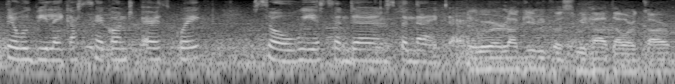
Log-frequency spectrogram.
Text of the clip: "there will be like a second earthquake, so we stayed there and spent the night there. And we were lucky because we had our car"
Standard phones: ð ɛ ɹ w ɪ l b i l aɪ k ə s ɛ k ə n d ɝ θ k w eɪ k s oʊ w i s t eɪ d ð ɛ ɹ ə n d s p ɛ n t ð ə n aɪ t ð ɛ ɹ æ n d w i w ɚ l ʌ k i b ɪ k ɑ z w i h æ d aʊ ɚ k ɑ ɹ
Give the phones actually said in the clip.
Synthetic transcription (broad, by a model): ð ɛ ɹ w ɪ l b i l aɪ k ə s ɛ k ə n d ɝ θ k w eɪ k s oʊ w i s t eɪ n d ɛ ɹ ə n s p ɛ n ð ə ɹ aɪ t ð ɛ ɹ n w i w ɚ l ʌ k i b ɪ k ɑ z w i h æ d aʊ ɚ k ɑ ɹ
